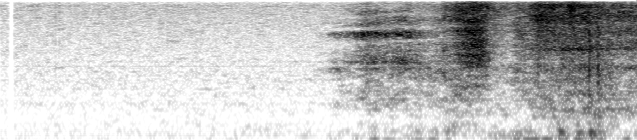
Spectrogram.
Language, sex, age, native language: Icelandic, male, 12, Icelandic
